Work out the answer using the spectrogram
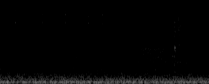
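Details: Computer mouse after fixing double-click fault by reseating the switch spring: crisp single click with no bounce or second click, switch sounds normal.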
